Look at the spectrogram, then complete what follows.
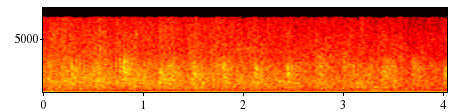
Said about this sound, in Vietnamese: Xin dâng lên Chúa một tràng pháo tay tạ ơn.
